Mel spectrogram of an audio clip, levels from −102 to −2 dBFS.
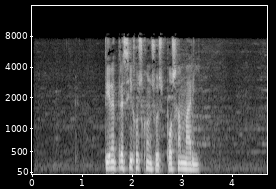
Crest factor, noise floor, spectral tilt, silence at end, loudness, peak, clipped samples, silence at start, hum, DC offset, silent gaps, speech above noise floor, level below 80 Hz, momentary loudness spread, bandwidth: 18 dB; -57 dBFS; -3.5 dB/octave; 1.35 s; -18 LUFS; -2 dBFS; under 0.1%; 1.45 s; none; under 0.1%; none; 39 dB; -56 dBFS; 9 LU; 8.4 kHz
